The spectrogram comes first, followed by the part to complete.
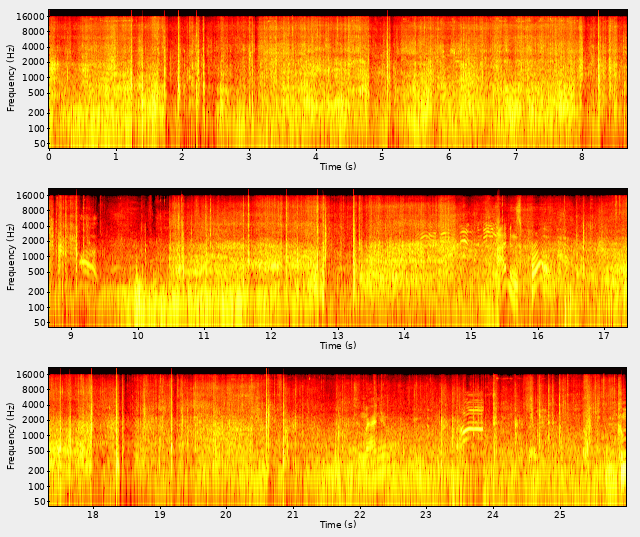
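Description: Skateboard wheels rolling over rough asphalt and concrete, broken by many sharp clacks of the board popping and landing. Voices come through in places.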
